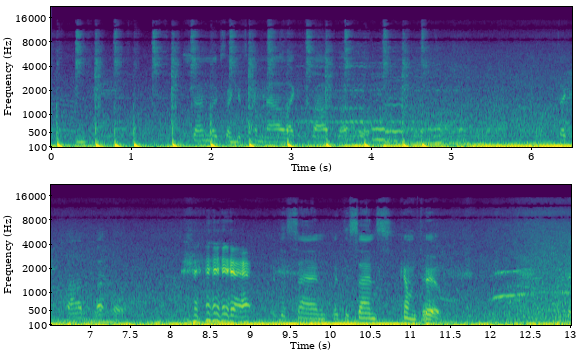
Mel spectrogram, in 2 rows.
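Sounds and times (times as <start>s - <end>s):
dance music beat: 0.0s - 6.3s
loud low rumble: 0.0s - 13.0s.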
